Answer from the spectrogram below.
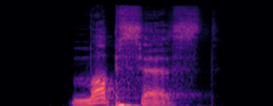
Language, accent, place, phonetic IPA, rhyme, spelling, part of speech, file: German, Germany, Berlin, [ˈmɔpsəst], -ɔpsəst, mopsest, verb, De-mopsest.ogg
- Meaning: second-person singular subjunctive I of mopsen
